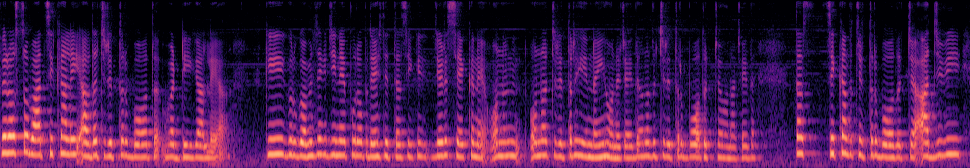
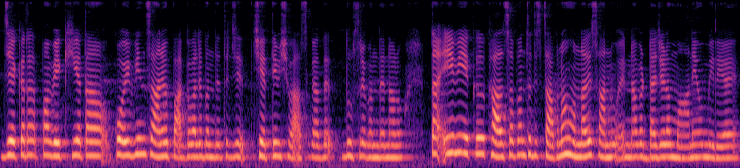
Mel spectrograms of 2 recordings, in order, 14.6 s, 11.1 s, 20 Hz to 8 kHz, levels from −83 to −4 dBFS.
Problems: none marked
